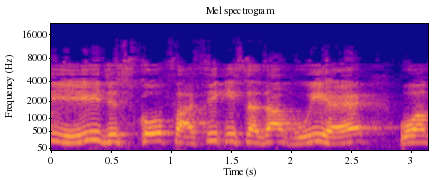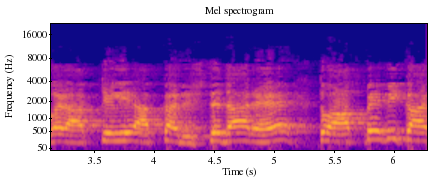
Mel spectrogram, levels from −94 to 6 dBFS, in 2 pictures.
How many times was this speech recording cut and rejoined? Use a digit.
0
